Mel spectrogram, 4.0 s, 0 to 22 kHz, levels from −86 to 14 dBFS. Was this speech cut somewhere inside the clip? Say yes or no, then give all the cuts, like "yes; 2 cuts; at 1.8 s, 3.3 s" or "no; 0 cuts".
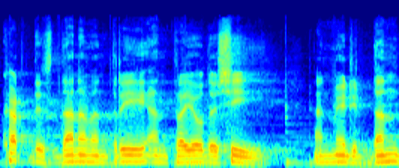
no; 0 cuts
